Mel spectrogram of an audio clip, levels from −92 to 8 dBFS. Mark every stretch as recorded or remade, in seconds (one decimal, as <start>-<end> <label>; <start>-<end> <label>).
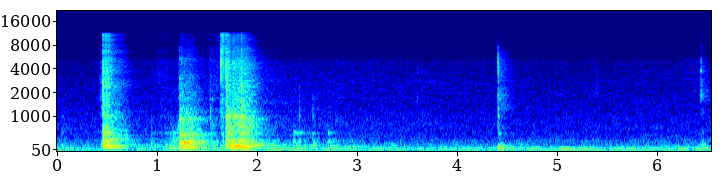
0.0-6.5 recorded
